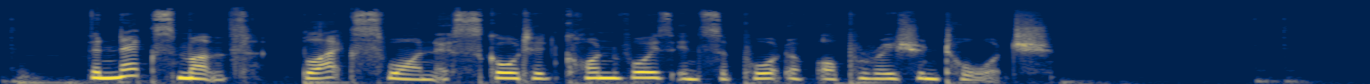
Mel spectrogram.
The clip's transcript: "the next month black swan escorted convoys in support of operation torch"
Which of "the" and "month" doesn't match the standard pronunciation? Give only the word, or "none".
none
